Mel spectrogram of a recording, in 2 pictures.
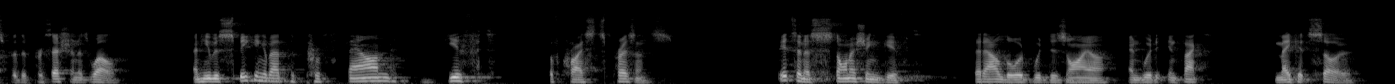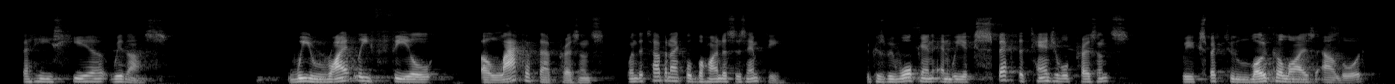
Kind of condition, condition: setting, large echoing room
